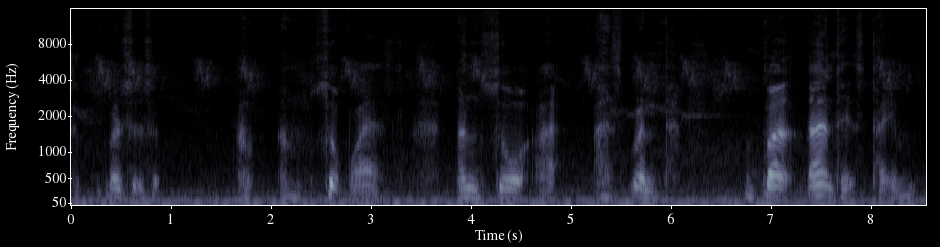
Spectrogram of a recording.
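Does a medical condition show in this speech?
Yes: cerebral palsy.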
